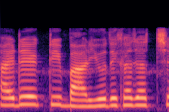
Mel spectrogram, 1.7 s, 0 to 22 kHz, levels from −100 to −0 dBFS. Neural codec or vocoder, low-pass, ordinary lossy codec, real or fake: none; none; none; real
